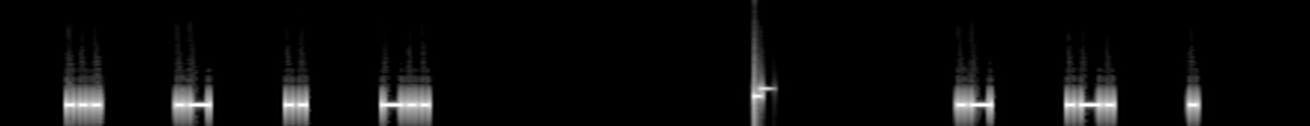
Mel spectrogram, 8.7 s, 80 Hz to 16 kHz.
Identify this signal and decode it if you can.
Morse code, heard as a keyed tone, about 28 wpm, spaced as for 13 wpm, 700 Hz. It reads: SAID ARE
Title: 4x Character Spacing - Top 100 Words - 28wpm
